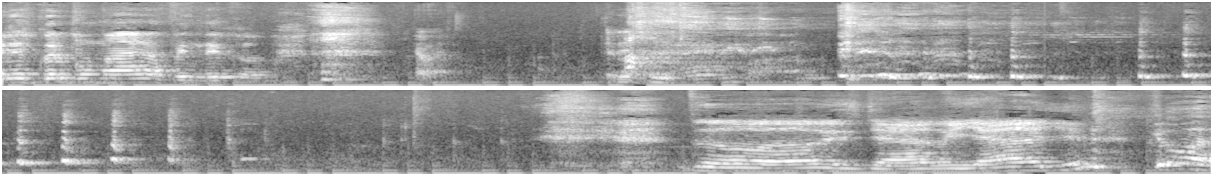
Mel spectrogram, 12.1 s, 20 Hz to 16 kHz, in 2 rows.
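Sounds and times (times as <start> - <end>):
background music with bass: 0.0 - 12.0
man laughing: 1.3 - 2.1, 3.0 - 9.8, 11.2 - 12.0.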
